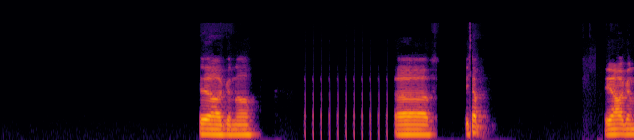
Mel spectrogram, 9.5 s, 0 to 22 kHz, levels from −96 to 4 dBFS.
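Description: Speech, with two separate faults. From 4.57 to 5.92 s the audio is caught in a CD stuck on one turn: a scratch keeps knocking the laser back one track, so the same 0.12 s slice repeats 11 times with a brief mute at each jump. The result is a rapid, machine-even stutter. On a waveform this shows as identical blocks tiled side by side, separated by thin gaps of near silence. On a spectrogram it appears as a repeating pattern with vertical seams at regular 0.12 s intervals. Then from 7.02 to 7.09 s there is damaged data in a compressed stream. Corrupted bytes make the decoder misread its frames and lose sync while it hunts for the next valid header, which produces a short glitch lasting about 70 ms. On a spectrogram and on the waveform it is an abrupt break that has no continuity with the audio on either side.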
